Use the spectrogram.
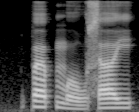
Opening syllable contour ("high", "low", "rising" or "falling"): high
